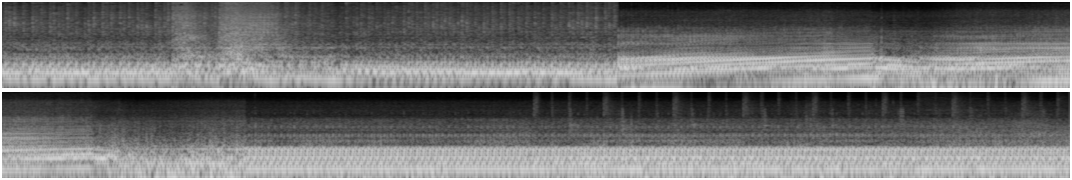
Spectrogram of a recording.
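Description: Harley-Davidson Dyna's V-twin engine heard from the bike while riding, with heavy wind noise at first. In the middle it revs up and down through gear changes, then settles into a steady cruise. The sound changes abruptly twice where clips are cut together.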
